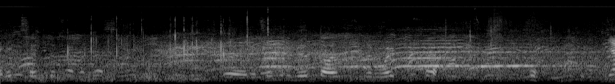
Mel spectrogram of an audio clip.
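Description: Indistinct voices of several people talking and calling outdoors, with no words clearly made out.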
